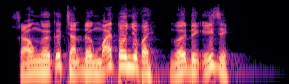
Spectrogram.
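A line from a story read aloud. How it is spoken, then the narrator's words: Furious roar. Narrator (Vietnamese): chàng bỗng nổi giận đến cực độ, chàng gầm to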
